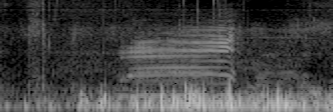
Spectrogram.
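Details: Sheep being treated for swollen, blinded eyes by heating around the eye, gives a single harmonic, slightly wavering bleat lasting under a second, overlapped by a man talking and background clatter.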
